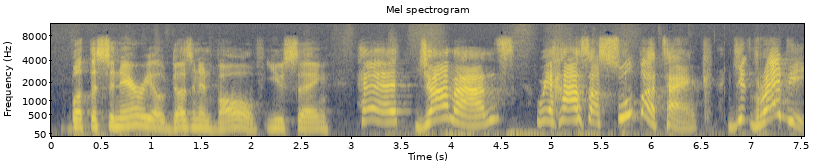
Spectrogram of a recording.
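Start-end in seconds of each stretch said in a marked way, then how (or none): 3.0-7.6 put-on very high, slow, drawn-out German accent. Acting out a hypothetical announcement to the enemy, imitating a german accent. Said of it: "Why would you have a German accent".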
